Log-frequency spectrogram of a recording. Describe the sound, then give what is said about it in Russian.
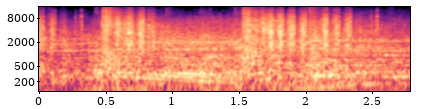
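Gunfire in a film shootout between soldiers and bandits at a guard post: dense, loud shots crackle one after another throughout, like rapid automatic fire. “Второй отступает внутрь дежурки и стреляет. Попадает в Чекана.”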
